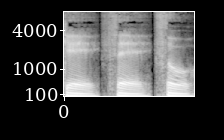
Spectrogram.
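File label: "kethetho", concatenated syllables; Affixing experiment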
